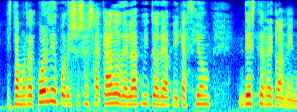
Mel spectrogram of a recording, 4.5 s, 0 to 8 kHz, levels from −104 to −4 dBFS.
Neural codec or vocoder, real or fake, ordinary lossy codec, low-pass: codec, 16 kHz, 4 kbps, FreqCodec, smaller model; fake; none; none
